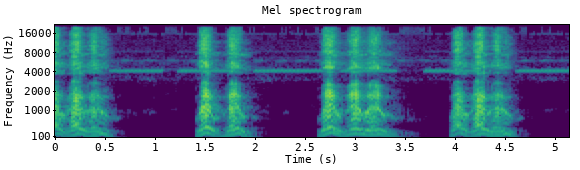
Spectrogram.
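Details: Golden Retriever puppies playing outdoors on a green lawn; four short bursts of harmonic, yappy barks, each a cluster of two or three quick barks, spaced about a second and a half apart, over a steady thin high tone.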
